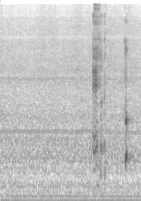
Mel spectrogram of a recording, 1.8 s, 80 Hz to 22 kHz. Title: 6weeks old baby hiccups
